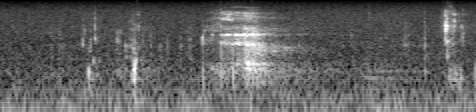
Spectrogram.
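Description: A young woman sips a drink from a cup.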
